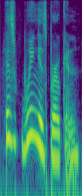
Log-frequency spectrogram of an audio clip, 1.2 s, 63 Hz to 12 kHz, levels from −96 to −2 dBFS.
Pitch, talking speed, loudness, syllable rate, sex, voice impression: 240 Hz, 195 wpm, -17 LUFS, 4.7 syllables/s, female, feminine, very adult-like, slightly soft, calm, slightly reassuring, elegant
